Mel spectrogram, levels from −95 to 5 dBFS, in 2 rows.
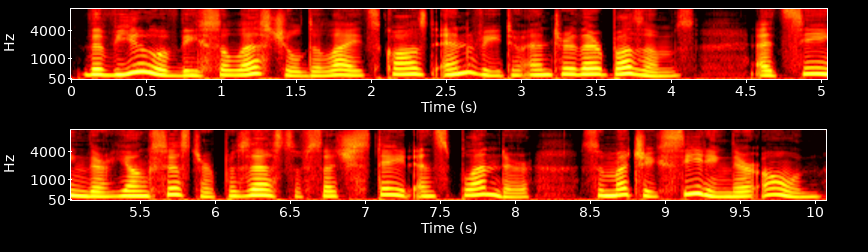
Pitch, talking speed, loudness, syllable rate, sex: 235 Hz, 165 wpm, -18 LUFS, 4.7 syllables/s, female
